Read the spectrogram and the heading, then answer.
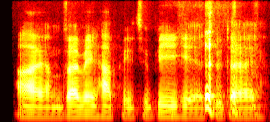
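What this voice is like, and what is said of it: Flat monotone delivery. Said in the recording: “Today is Monotone Day. ... You sound thrilled”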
